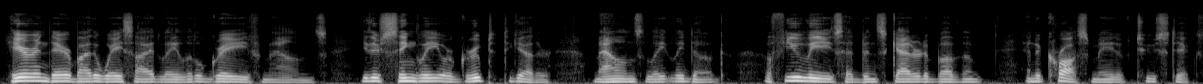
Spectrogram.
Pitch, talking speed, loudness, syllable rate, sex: 125 Hz, 160 wpm, -18 LUFS, 4.9 syllables/s, male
